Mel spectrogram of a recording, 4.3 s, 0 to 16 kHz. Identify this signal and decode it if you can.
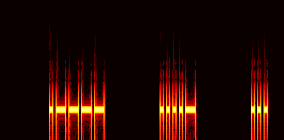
Morse code, heard as a keyed tone, about 25 wpm, spaced as for 9 wpm, 700 Hz. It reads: 14S
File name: Lesson 15e - Number 5 - Three Characters 25wpm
